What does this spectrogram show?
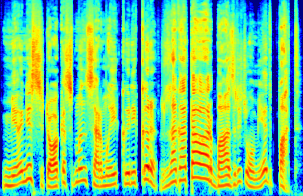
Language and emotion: Kashmiri, happy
